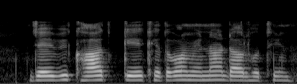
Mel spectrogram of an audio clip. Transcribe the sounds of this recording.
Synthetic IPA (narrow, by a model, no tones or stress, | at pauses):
d͡ʒəbikʰaːd͡ʒkekʰɪt̪ʋãmẽnaɖaːlɦoːt̪ʰiːn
